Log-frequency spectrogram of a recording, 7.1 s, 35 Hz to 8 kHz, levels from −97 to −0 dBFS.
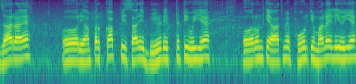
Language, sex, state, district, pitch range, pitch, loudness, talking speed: Hindi, male, Rajasthan, Bikaner, 165-190 Hz, 180 Hz, -12 LUFS, 185 wpm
